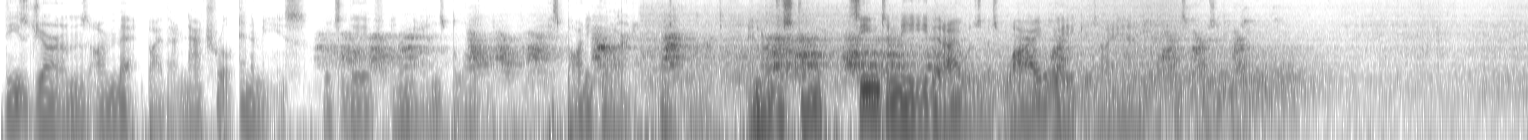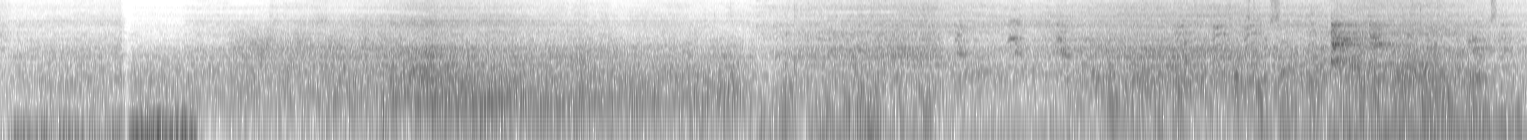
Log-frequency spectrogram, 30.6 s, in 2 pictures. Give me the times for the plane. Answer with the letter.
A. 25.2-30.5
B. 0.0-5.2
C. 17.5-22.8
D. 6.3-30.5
C.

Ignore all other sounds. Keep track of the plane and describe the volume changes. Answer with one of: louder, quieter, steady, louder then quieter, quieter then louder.
steady.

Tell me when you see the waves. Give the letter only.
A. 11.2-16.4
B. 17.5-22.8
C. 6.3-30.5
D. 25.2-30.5
C.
